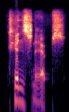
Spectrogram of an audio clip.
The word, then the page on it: tinsnips: American English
